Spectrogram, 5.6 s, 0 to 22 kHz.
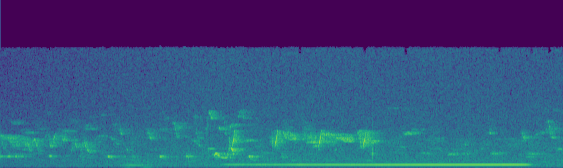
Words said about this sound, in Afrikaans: Ek het dit nog net 2 maal in my lewe gehoor. Die eerste keer toe ek diep in my 60's was. Wie is die booswig? Dit is die gevlekte vleikuiken. Nou ja, wat op aarde is dit? Daar is min mense in Suid-Afrika wat hierdie voeltjie al gesien het.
